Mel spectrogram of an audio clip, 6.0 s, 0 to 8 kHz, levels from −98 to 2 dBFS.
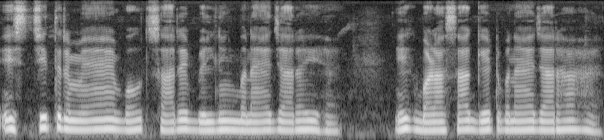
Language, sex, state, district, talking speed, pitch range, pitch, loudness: Hindi, male, Jharkhand, Palamu, 180 wpm, 140-150 Hz, 145 Hz, -15 LUFS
